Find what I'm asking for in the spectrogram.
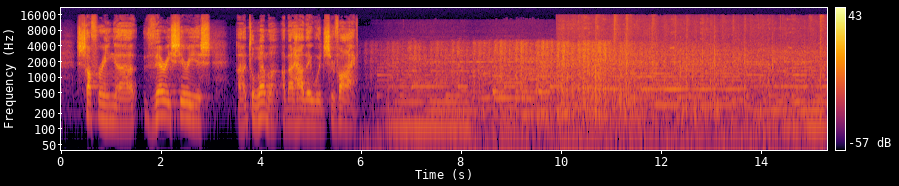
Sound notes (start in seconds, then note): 6.4 train chugging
